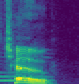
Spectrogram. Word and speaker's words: Cho'Gath: It's one word. It's Cho'Gath. The Cho'Gath. Ath is the second half of that syllable. It's not Gath. It's Ath. Cho'Gath.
